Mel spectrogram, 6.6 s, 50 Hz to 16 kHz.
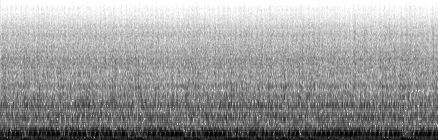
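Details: Possibly 1973 VW Baja Beetle, air-cooled, long-stored with no air cleaner, first start after choke adjustment and throttle cable lube: even, settled idle with a steady low throb, no stumbling or surging; normal.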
